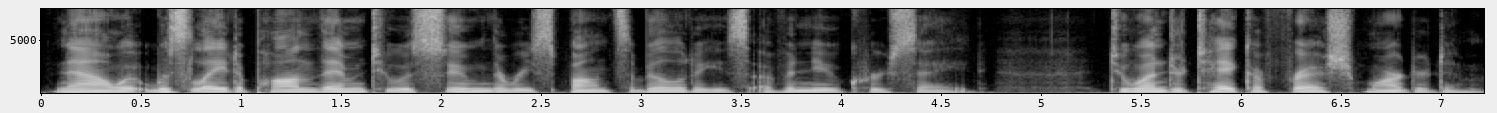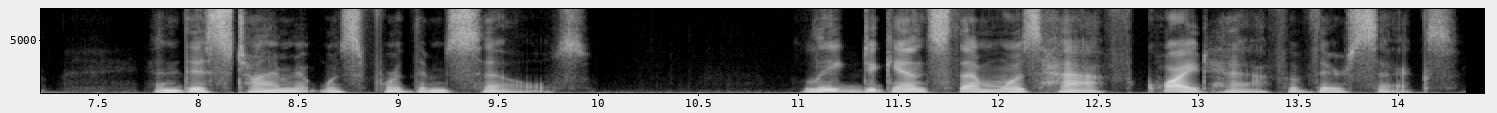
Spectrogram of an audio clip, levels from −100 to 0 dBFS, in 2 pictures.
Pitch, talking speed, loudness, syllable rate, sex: 140 Hz, 140 wpm, -20 LUFS, 4.7 syllables/s, female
